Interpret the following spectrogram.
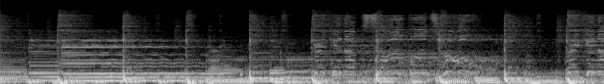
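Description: Live blues band: a Flying V electric guitar plays held lead notes, some with vibrato, over bass guitar and drums.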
